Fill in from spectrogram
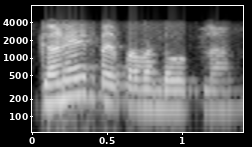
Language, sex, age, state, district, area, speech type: Sindhi, male, 18-30, Gujarat, Kutch, urban, conversation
